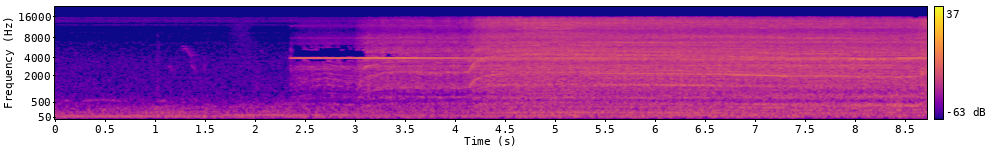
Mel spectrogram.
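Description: Cordless drill boring a pilot hole into a wooden board. Quiet for about two seconds, then the drill starts and runs steadily with a high whine through the cut.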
